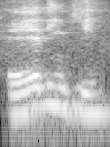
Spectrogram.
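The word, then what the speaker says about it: Häring: Então, o nome é Ering, a pronúncia mesmo, né? Porque em cima desse A aí tem uma trema, então fica com a pronúncia de Ering. Né? Então, é Ering. A origem é suíça aí, tem um parentesco na Ó, Suíça ali, né? Bem distante, viu? legal, Já quero deixar bem claro que é bem distante, né? Mas dessa é a origem aí, a pronúncia é Ering.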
